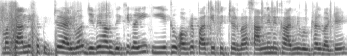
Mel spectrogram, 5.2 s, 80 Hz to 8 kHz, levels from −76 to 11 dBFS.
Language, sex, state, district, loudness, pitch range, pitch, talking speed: Bhojpuri, female, Uttar Pradesh, Gorakhpur, -15 LUFS, 245-275 Hz, 260 Hz, 220 wpm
